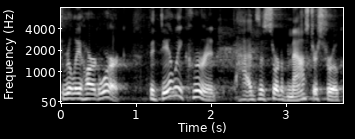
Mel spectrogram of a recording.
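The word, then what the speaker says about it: Currant: There's this site that came up, it's not so prevalent now, but used to come up called the Daily Current. It's spelled like a raisin, C-U-R-A-N-T.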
